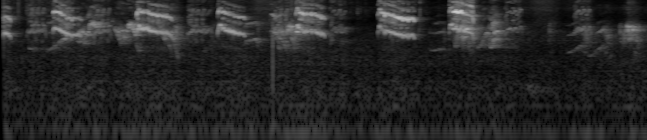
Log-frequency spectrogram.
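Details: Pet black-face budgerigar, a single caged bird whose loud noise bothered the household, giving a run of bright warbled chirps, each falling or rising sharply, in bursts about every half second to second, with quiet room hiss between.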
